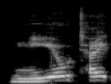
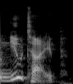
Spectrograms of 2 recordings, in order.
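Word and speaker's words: Newtype: think it would be Neo Type magazine. Oh, New Type. New Type. Thank you for saying it correctly.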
